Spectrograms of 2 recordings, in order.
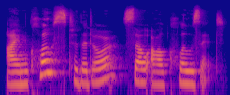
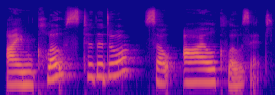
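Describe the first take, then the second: First: The sentence is spoken fast. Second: The sentence is spoken slowly. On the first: "and then we'll speed up" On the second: "I'm going to say it slowly to start"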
